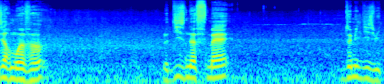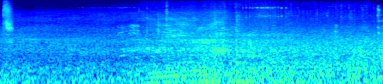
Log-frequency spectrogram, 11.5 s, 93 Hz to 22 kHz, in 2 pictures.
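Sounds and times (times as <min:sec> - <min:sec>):
speech: 0:00.0 - 0:00.8, 0:02.4 - 0:03.6, 0:05.2 - 0:06.0
cars pulling away at a green light on Rue Dufour at the Carrefour Mabillon: 0:07.7 - 0:11.4.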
